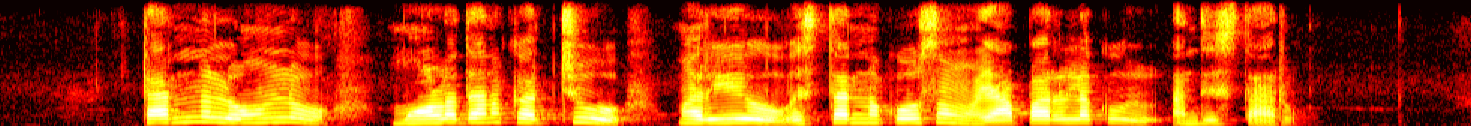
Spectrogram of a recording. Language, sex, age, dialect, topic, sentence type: Telugu, female, 25-30, Southern, banking, statement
